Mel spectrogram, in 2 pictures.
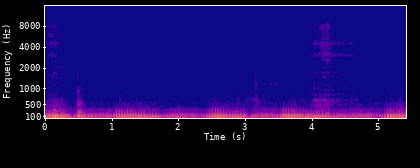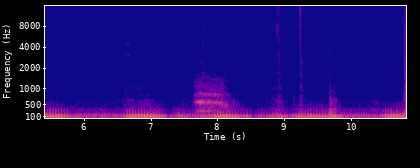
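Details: Domestic cat mother with four kittens stirring from their nap. A deep, rhythmic purr rises and falls steadily, broken once near the end by a brief soft chirp, with faint rustling clicks.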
